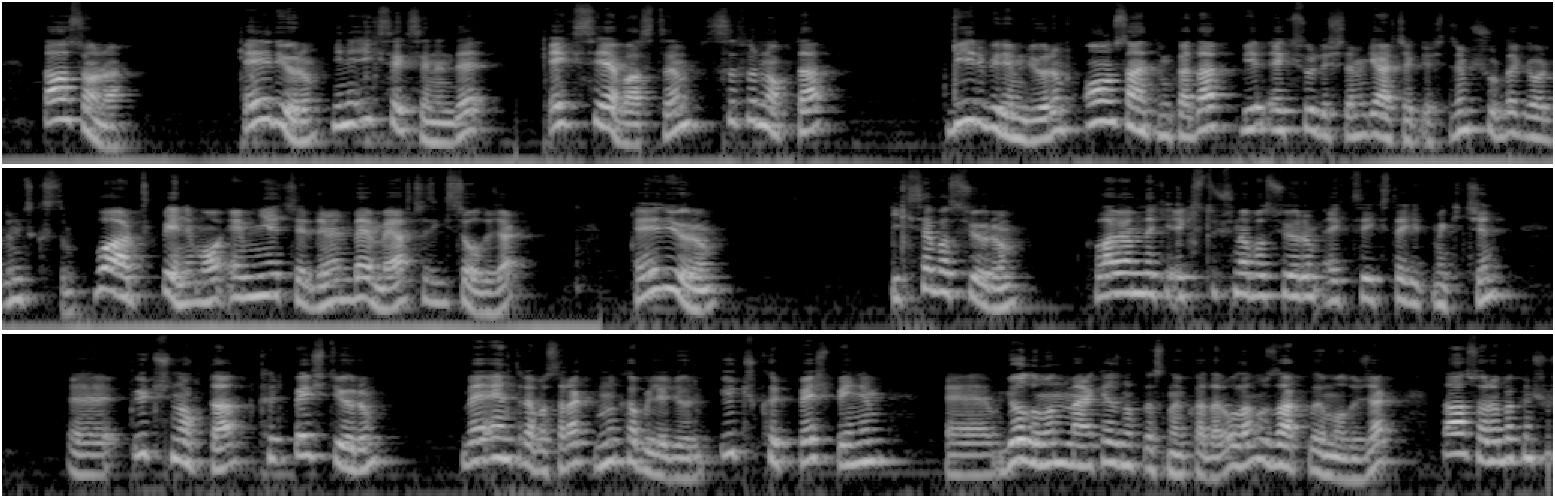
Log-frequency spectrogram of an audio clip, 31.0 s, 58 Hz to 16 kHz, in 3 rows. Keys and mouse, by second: 1.6 e, 14.5 e, 25.0 shift+middle click.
